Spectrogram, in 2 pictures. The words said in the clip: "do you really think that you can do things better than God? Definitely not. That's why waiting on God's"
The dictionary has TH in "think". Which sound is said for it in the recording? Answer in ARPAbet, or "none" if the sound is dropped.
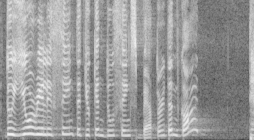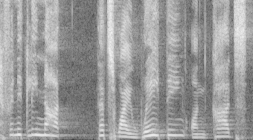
TH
